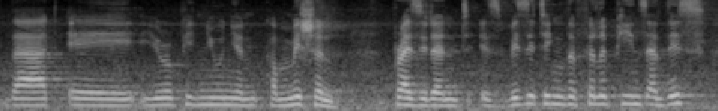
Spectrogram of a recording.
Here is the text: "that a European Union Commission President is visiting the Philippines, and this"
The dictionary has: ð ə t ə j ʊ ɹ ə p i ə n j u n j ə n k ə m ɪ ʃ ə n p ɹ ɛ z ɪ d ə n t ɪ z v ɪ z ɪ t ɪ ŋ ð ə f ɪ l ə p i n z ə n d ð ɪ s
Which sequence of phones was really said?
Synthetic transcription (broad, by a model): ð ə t ə j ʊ ɹ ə p i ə n j u n j ə n k ə m ɪ ʃ ə n p ɹ ɛ z ɪ d ə n t ɪ z v ɪ z ɪ t ɪ ŋ ð ə f ɪ l ə p i n z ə n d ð ɪ s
